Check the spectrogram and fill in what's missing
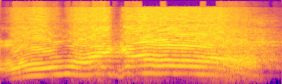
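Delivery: high, loud, drawn-out yell of disbelief; ecstatic shout. Retold or imitated. Fan jumps up in a restaurant, ecstatic shout. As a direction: leap up and scream it.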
